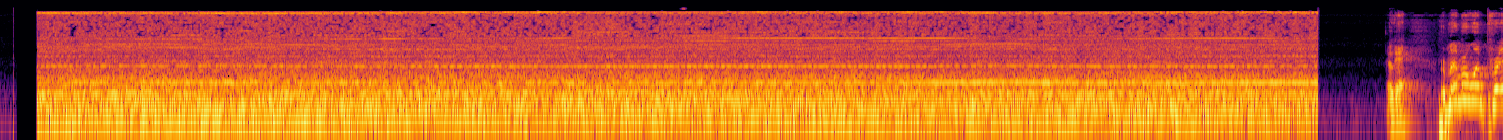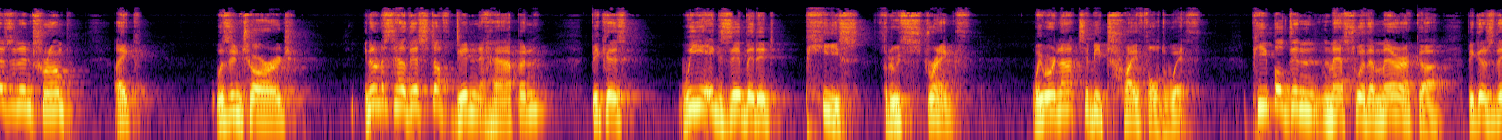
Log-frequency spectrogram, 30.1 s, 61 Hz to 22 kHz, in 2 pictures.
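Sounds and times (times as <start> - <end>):
helicopter engine and rotor drone during troop rappelling onto tanker: 0.4 - 13.2
speech: 13.9 - 16.5, 17.2 - 18.1, 18.7 - 24.8, 25.4 - 30.0.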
